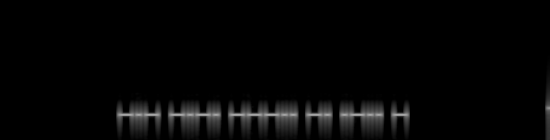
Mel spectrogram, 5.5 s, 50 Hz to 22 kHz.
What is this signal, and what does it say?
Morse code, heard as a keyed tone, about 28 wpm, 700 Hz. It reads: KC8NLT
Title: USA Call Signs - 6 Characters - 3x Character Spacing - 28wpm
